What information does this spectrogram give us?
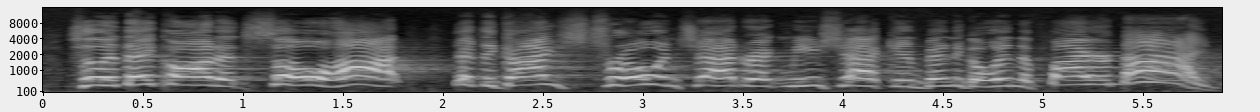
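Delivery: high-energy pulpit storytelling; animated preaching. Acted. Preaches at full force.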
